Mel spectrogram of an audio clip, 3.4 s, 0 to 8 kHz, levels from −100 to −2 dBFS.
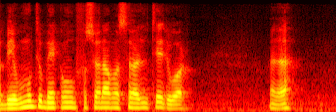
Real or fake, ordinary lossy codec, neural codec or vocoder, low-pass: fake; none; codec, 16 kHz in and 24 kHz out, 0.8 kbps, FocalCodec, streaming, 65536 codes; 7.2 kHz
